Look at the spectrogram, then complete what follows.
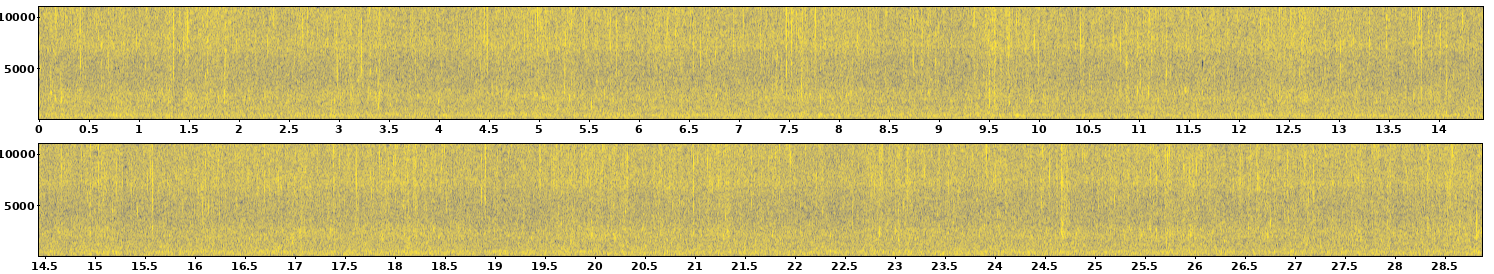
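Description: Fast-flowing river rushing over rocks: a steady, even rush of water with small splashes in it.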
